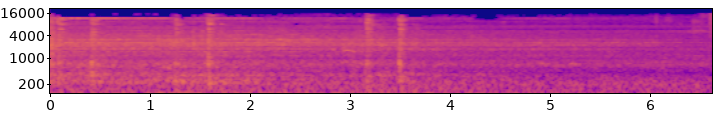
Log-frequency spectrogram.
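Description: Coaches of an Indian Railways express train rolling past on the track, with sharp wheel clicks over the rail joints now and then. The rumble slowly fades as the last coach goes by and the train draws away.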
